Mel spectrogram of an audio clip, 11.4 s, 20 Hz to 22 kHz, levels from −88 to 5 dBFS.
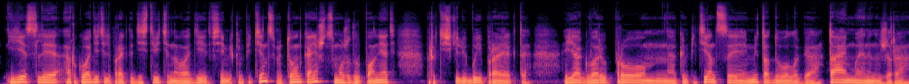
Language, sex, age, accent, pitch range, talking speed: Russian, male, 20-39, native, 100-115 Hz, 110 wpm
